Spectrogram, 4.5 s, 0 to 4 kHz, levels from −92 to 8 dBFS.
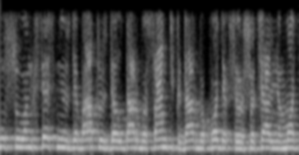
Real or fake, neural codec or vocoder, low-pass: real; none; 3.6 kHz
